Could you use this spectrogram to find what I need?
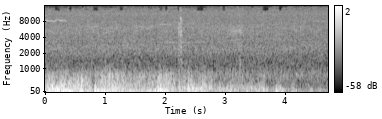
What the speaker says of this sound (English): Wind is blowing really hard.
